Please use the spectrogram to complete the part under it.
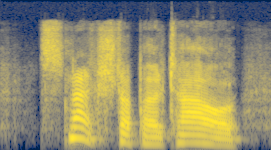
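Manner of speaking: ordinary delivery, nothing marked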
